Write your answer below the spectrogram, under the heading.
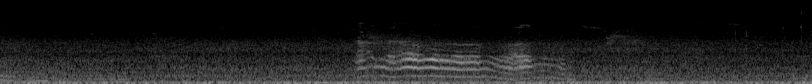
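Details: Gray stray street cat, angry and ready to bite if touched, lets out a single wavering, drawn-out yowl of about two seconds, rich in harmonics and rising and falling in pitch, over steady low traffic rumble.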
